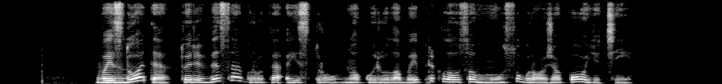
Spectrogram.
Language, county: Lithuanian, Šiauliai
